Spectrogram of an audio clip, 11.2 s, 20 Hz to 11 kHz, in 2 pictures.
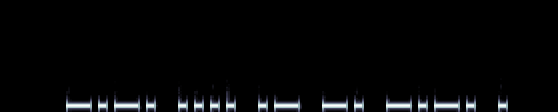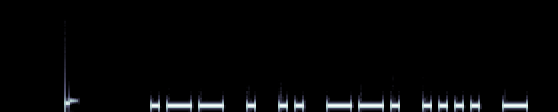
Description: Morse code, heard as a keyed tone, about 15 wpm, 700 Hz. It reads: CHANCE WEIGHT
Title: Sentences from Top 800 Words - New Word Drill - 15wpm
